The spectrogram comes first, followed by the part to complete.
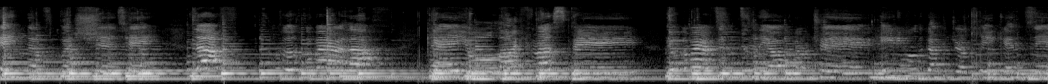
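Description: Two ukuleles strummed together on a C major chord, with children's voices singing along. The strumming breaks off briefly about six and a half seconds in, then starts again.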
